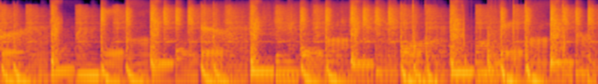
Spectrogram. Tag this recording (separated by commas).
Music, Percussion, Musical instrument, Drum kit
